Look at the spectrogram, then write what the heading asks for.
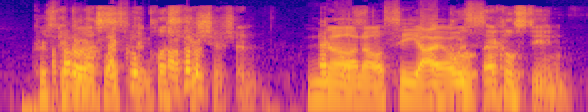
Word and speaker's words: Eccleston: Is that how it's pronounced? Correct. Christopher Eccleston.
